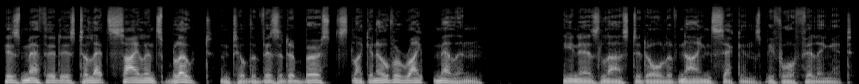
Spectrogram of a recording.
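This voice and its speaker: A man's voice: rumbling low, moderate pace, no room sound, clean studio sound. A man narrating a noir detective story in a wry, hard-boiled way. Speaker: audiobook narrator. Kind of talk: scripted first-person noir detective narration.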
